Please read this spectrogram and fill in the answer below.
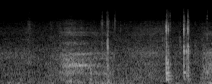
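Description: Footsteps and trekking-pole tips on a rocky, leaf-covered trail, with four sharp clicks of the poles striking rock in the second half.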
